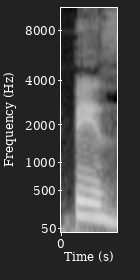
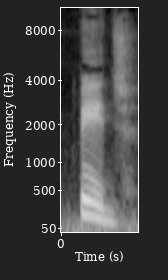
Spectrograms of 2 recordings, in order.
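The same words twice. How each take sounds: First: The word ends with a z sound. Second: The word ends with a j sound. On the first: The speaker calls it wrong. "lot of people replace the J with a Z, Z, page" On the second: The speaker calls it right. "the pronunciation is P, A, J, page, correct?"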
